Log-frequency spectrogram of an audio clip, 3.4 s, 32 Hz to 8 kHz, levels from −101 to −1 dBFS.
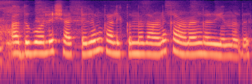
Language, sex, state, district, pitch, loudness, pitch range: Malayalam, female, Kerala, Kasaragod, 240 Hz, -15 LUFS, 230-250 Hz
